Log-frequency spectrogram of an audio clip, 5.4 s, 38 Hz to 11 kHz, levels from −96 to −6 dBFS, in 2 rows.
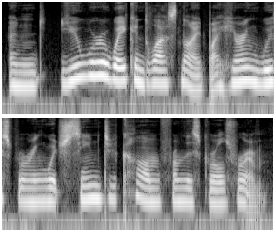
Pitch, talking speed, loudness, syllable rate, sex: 175 Hz, 190 wpm, -18 LUFS, 4.7 syllables/s, female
